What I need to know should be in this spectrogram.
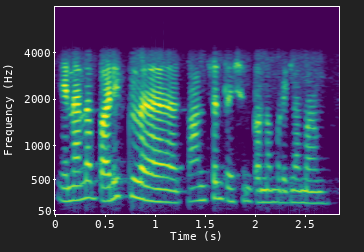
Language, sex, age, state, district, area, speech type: Tamil, female, 30-45, Tamil Nadu, Pudukkottai, urban, conversation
